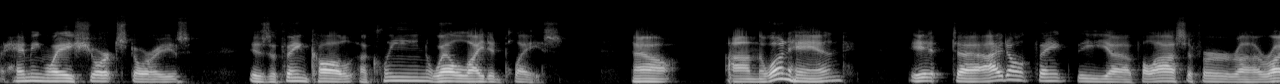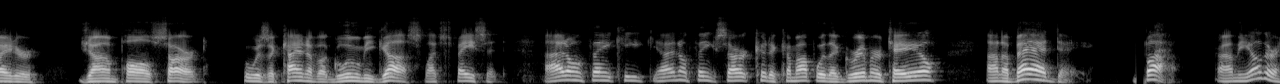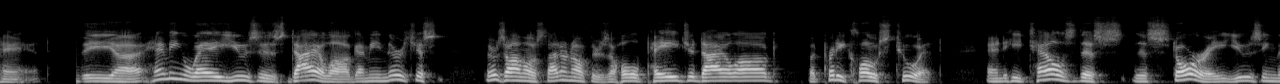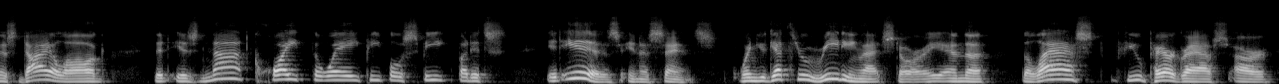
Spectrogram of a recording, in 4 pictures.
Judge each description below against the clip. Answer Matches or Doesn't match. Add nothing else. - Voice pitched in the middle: Matches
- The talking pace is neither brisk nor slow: Matches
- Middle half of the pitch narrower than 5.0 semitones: Doesn't match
